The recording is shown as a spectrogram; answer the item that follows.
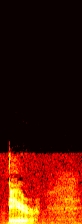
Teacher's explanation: simply silent it's the aleph is like the h in air there's this initial stoppage of breath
